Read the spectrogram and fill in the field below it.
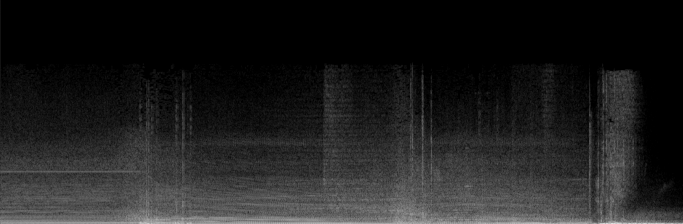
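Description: A car engine idles and hums low as the car rolls slowly.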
